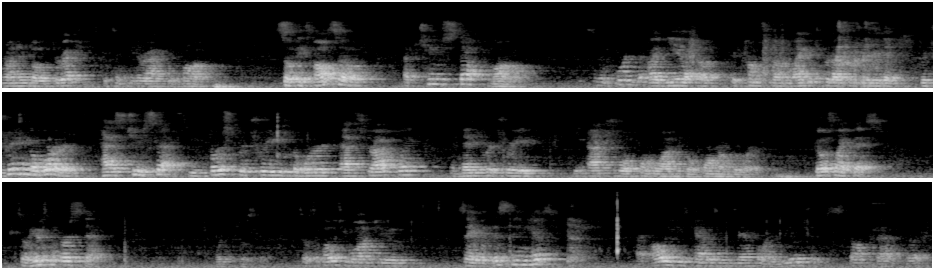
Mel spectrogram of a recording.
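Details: Adult male lecturer; typical speech.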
